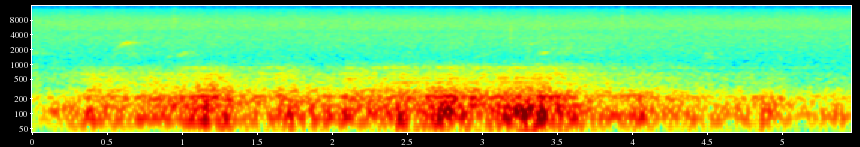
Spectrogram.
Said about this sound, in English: As the thunder grows on the horizon, you remind yourself you are still safe and the rain is not coming for your spot on the hill tonight.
